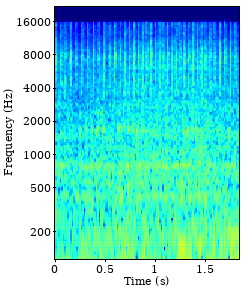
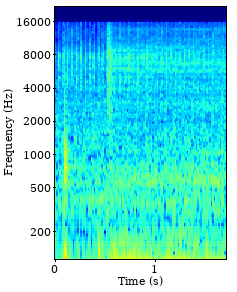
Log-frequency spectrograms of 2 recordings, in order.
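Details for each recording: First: 2015 Vauxhall/Opel Corsa E 1.4 LDD petrol, a healthy reference car for a P0300/P0171 lean rough-idle case. It idles steady and low with an even beat, no hiss or stumble, once the PCV cap is refitted and the trims fall back. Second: 2015 Vauxhall Corsa E 1.4 LDD engine, P0300/P0171: low, uneven lumpy idle when the oil filler cap is pulled off, a massive air leak; fuel trims go positive; rough idle from vacuum leak.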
